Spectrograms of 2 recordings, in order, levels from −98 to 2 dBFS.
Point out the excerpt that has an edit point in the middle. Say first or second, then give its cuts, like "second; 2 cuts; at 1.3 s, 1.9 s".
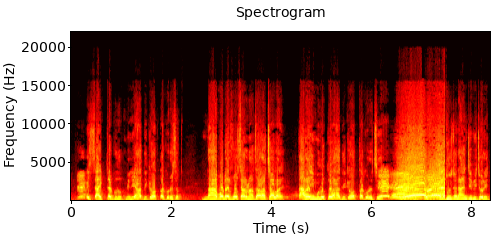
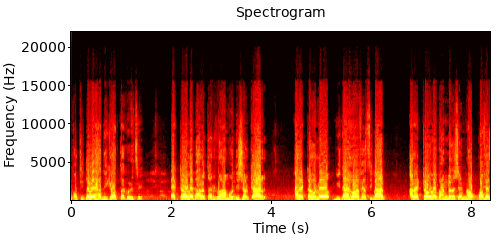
first; 2 cuts; at 2.2 s, 7.5 s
